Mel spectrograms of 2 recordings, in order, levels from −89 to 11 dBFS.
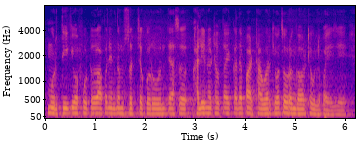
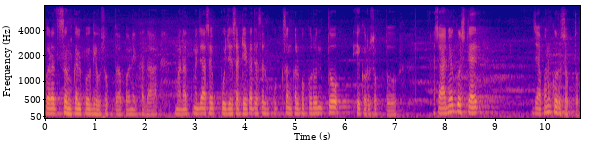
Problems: none marked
